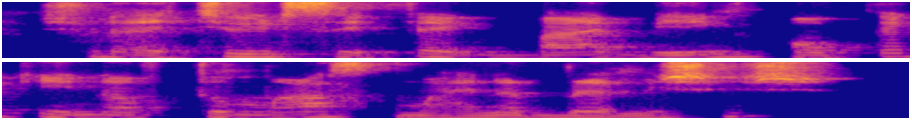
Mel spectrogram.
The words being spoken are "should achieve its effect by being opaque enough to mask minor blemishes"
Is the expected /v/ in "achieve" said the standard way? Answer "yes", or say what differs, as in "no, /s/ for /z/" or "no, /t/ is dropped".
no, /v/ is dropped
